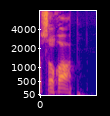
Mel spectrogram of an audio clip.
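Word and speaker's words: Soccop: I'm going to tell you, I think it's S-O-C-C-O-P. – S-O-C-C-O-P. I believe that's pronounced Soak Up.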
